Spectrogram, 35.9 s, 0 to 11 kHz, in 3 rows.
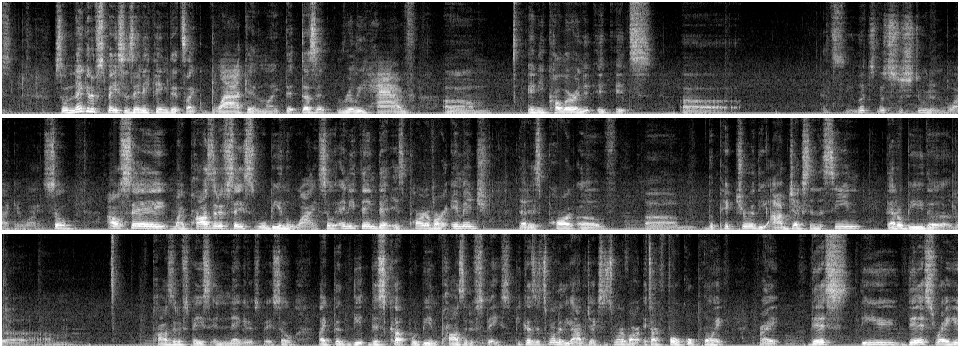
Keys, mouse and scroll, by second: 0.0-2.0 typing, 11.4 x, 12.1 x, 15.5 click, 15.7 click, 17.2 ctrl+z, 25.5 x, 26.7-30.0 drag, 30.3 click, 31.5-33.0 drag, 33.1 click, 33.8 click, 34.1 click, 35.1 click, 35.4 click, 35.7 click.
